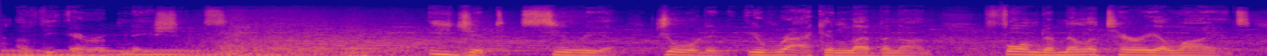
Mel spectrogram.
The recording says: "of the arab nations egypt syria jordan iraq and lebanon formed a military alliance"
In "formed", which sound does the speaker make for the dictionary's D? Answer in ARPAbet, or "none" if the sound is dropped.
D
